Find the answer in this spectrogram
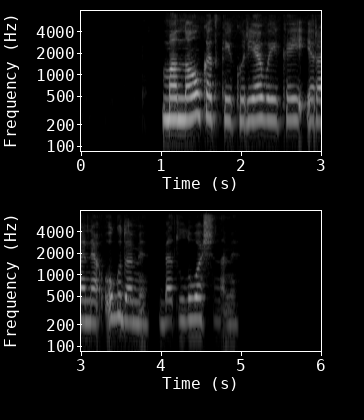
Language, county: Lithuanian, Telšiai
